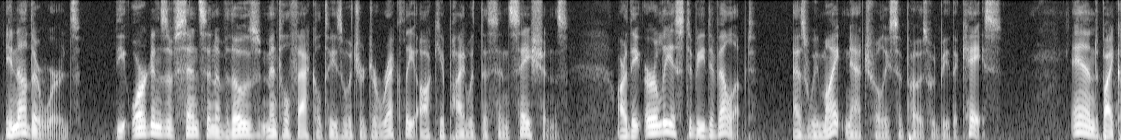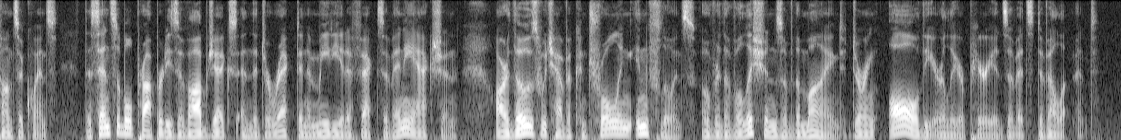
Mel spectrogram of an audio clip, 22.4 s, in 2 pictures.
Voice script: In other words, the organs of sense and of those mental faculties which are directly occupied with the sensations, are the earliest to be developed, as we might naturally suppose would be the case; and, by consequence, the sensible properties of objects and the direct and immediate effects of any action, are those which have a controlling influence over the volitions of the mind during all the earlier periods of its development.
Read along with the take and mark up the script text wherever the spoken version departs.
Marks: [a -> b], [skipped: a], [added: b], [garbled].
In other words, the organs of sense and of those mental faculties which are directly occupied with the sensations, are the earliest to be developed, as we might naturally suppose would be the case; and, by consequence, the sensible properties of objects and the direct and immediate effects of any action, are those which have a controlling influence over the volitions of the mind during all the earlier periods of its development.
